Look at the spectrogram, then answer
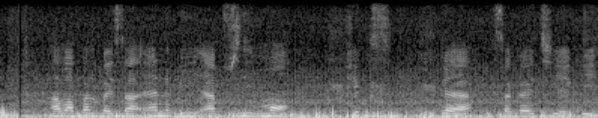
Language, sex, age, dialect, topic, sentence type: Maithili, male, 31-35, Bajjika, banking, question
